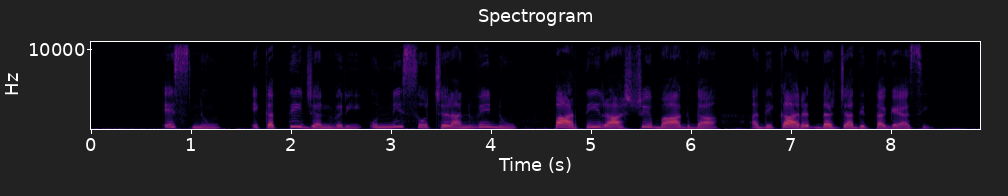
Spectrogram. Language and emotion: Punjabi, neutral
